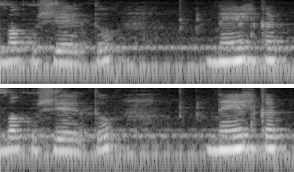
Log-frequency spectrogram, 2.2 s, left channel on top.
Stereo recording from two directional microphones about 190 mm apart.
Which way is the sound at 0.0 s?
25° right (ahead or behind).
